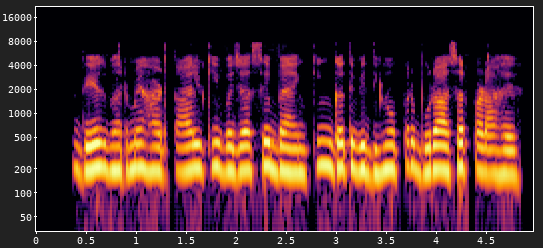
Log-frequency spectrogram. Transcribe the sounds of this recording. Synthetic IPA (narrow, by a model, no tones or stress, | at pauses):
d̪eːʃ̬bʱɐɾmẽɦɐɾt̪aːlkiʋɐd͡ʒəɦsebɛ̃ːŋkɪ̃ŋɡɡɐt̪ʋɪd̪ʱijõpɐɾbʊɾaɐsəɾpɐɽaɦɛː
